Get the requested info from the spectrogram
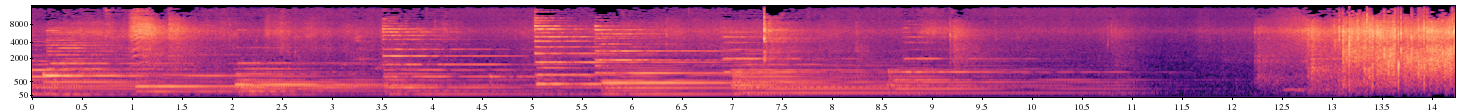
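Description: Cymbalums (concert hammered dulcimers) playing struck notes and chords, ending on a final chord that rings on and fades away about eleven seconds in. After a moment of quiet, an audience starts applauding near the end.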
